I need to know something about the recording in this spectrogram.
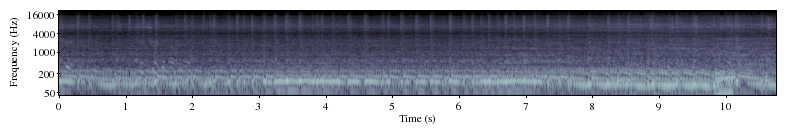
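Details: JAWA 350 two-stroke on a rebuilt contactless ignition circuit replacing the cam points: soft, low, even idle exhaust 'puh puh puh' with no misfires; owner notes idle rpm drops with this ignition and the engine runs softer.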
